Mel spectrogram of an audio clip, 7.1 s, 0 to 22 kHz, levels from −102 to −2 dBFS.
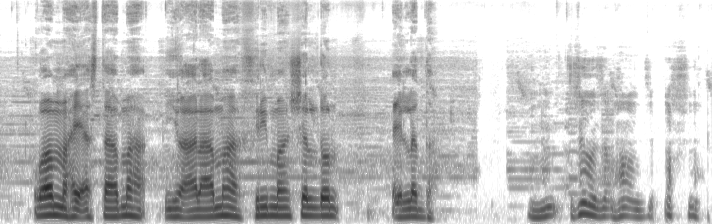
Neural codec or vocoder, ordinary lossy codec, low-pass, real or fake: none; none; none; real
